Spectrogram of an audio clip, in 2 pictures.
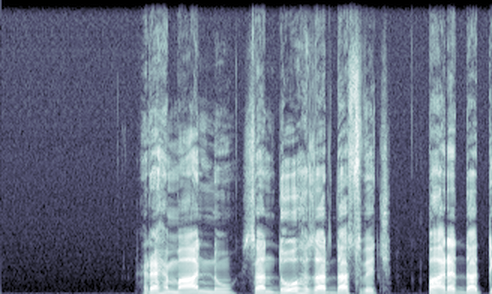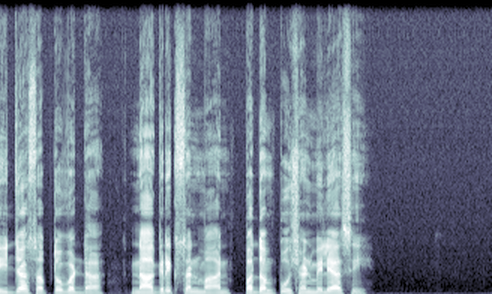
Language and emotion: Punjabi, neutral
